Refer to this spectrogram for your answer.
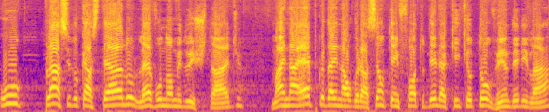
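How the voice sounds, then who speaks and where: High-pitched and fairly quick, a man speaks at very even loudness. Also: ordinary pitch variation. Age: 70s. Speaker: radio host. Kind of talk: radio talk show. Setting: radio studio.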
